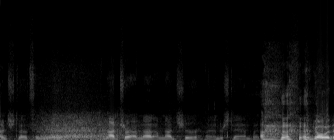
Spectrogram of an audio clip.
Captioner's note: laugh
